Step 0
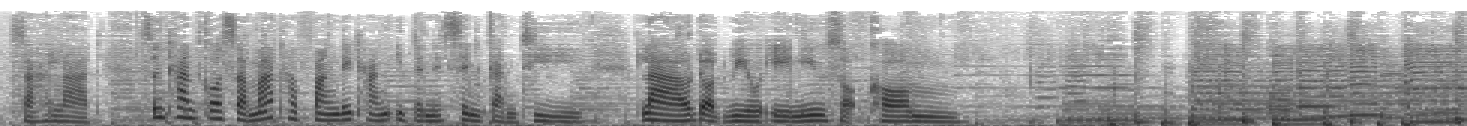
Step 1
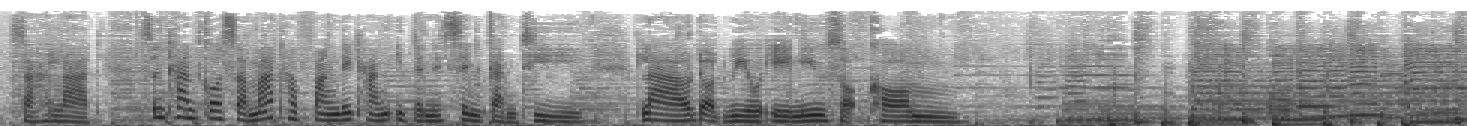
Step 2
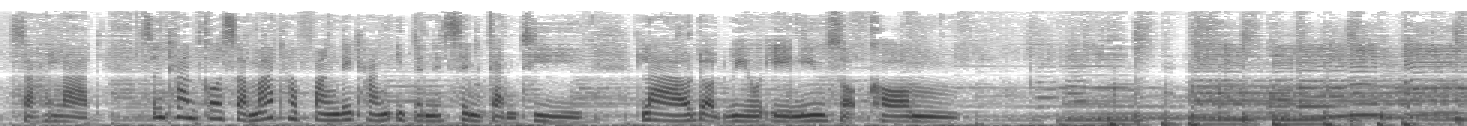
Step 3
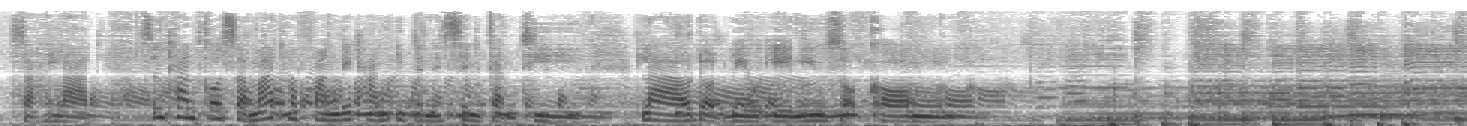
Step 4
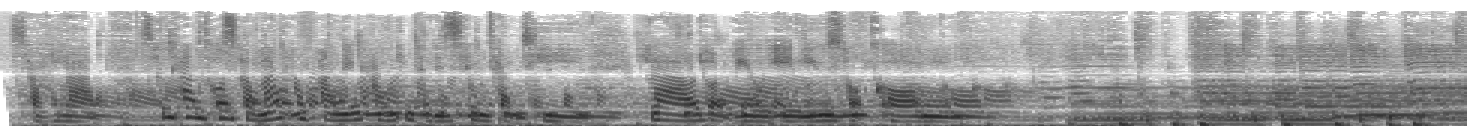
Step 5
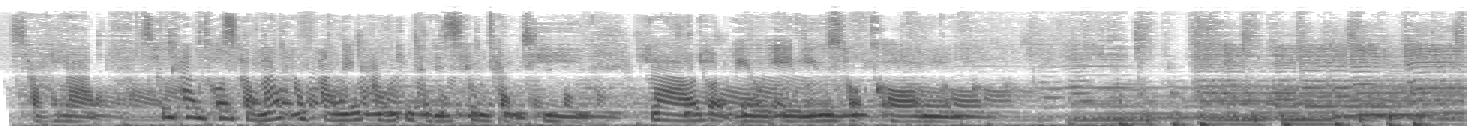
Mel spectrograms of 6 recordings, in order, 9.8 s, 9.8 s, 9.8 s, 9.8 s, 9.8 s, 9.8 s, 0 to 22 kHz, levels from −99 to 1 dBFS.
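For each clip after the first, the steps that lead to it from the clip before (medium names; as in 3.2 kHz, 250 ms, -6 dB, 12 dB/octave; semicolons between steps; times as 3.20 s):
peak limiter -12 dBFS, peak gain reduction 10 dB; trim +4.5 dB
static phaser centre 520 Hz, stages 6; trim -6.5 dB
repeats whose band climbs or falls 213 ms, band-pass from 450 Hz, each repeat 0.7 oct, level -3.5 dB
phase dispersion lows, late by 70 ms, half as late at 1.1 kHz; trim +6 dB
resampled via 32 kHz; trim -8 dB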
